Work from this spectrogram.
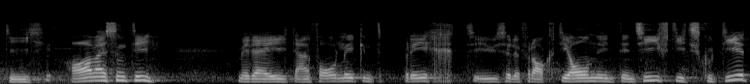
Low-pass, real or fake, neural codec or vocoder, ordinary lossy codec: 7.2 kHz; real; none; none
